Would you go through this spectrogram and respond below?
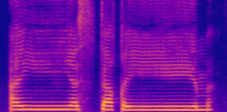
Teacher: ہمیں نون ساکن کو یا میں ملاتے ہوئے غنہ اور تشدید کے ساتھ یہ حکم کو ادا کرنا ہے · قاف کی ادائیگی زبان کے جڑ اور تالو کے نرم حصے سے ہے. قاف حروف التفخیم میں سے بھی ہے تو ہمیں اسے بھاری آواز میں پڑھنا ہے. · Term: ادغام بغنہ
